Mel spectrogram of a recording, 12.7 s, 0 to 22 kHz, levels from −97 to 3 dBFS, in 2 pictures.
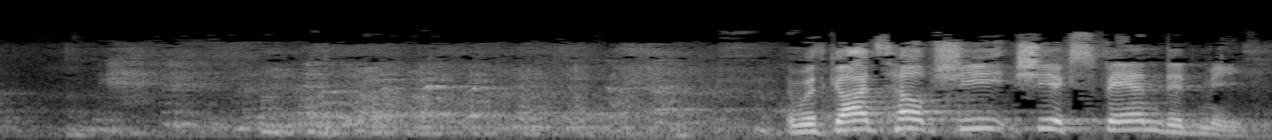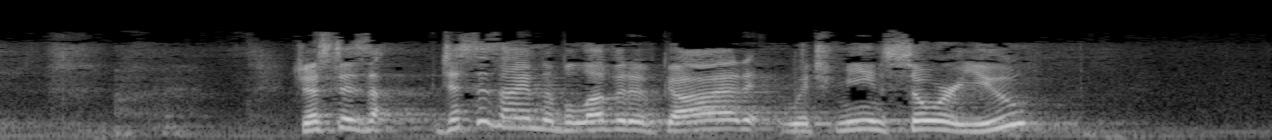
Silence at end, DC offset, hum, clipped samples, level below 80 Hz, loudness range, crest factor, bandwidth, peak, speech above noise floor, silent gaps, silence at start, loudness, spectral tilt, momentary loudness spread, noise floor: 0.75 s; under 0.1%; none; under 0.1%; -58 dBFS; 13 LU; 22 dB; 10 kHz; -4 dBFS; 33 dB; none; 0.35 s; -23 LUFS; -3 dB/octave; 21 LU; -56 dBFS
